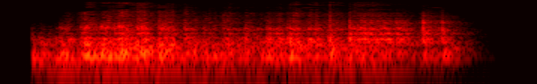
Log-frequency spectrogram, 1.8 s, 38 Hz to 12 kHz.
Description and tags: Wooden Bookshelf Scrape 1 6
Bookshelf, Design, Foley, Hard, Light, Real, Recording, Scrape, Scratch, Sound, Surface, Wodden, Wood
